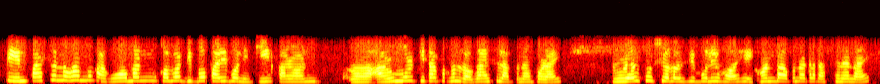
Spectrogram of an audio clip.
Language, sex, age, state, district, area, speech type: Assamese, female, 18-30, Assam, Kamrup Metropolitan, urban, conversation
